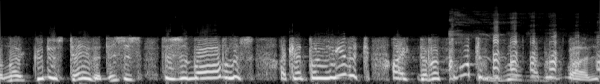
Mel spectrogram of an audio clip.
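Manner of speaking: high, hammed-up British gushing; a delighted British reader, overdone and squeaky; bad British accent. British reader praising rule one, in a high mock British accent. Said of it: "I can't do a real good British accent".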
